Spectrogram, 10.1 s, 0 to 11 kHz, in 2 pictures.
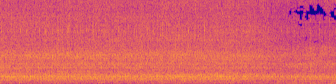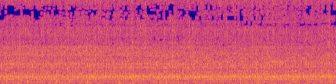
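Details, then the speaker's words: Yamaha 15hp two-stroke outboard with rebuilt power head, after ignition timing and carburettor tuning, idling with the cowl on: even, unbroken putter at constant pace without stumbles or surges; idles pretty smooth, normal idle. "That's not too shabby. Like, it's not the best, but with the cow, it's not too bad. That actually idles pretty smooth."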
